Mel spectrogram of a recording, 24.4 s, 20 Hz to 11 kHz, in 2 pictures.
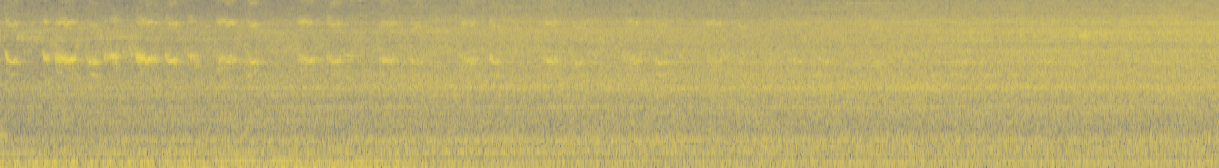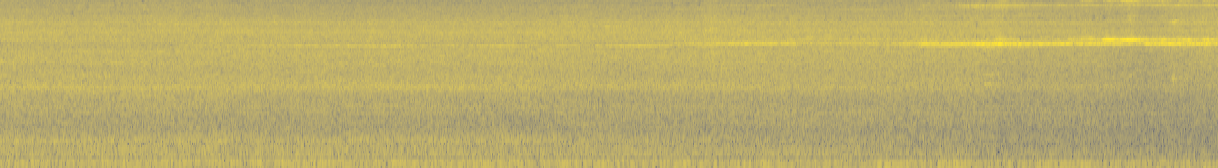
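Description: Rapid train 169 rolls steadily through Wat Pong station in Thailand at close range, wheels rumbling with a continuous metallic squeal on the rails and a faint high whine near the end.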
